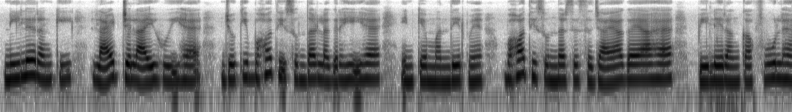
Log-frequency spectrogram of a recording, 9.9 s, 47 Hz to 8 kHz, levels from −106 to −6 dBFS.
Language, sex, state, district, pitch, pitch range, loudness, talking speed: Hindi, female, Chhattisgarh, Korba, 205 Hz, 195-215 Hz, -16 LUFS, 180 wpm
